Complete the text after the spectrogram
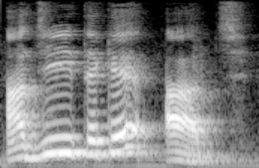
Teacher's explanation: আমি বলতে চাচ্ছি যে এখানে আ জ ই অর্থাৎ আজি, এই ই ধ্বনিটা কিন্তু এখানে নেই, অর্থাৎ এখানে শুধু আ এবং জ ধ্বনি রয়েছে, এখানে ই ধ্বনিটি লোপ পেয়েছে। এজন্য যেহেতু ইটা শেষে ছিল এজন্য আমরা এটাকে অন্তঃস্বরলোপ, অন্তঃস্বরলোপ বলছি।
